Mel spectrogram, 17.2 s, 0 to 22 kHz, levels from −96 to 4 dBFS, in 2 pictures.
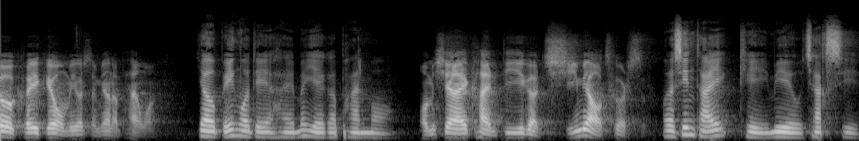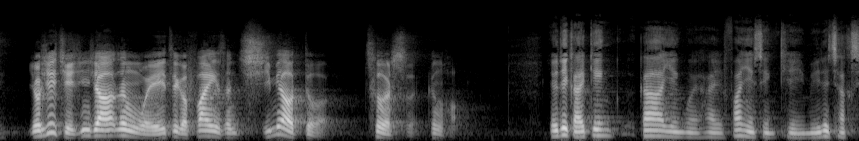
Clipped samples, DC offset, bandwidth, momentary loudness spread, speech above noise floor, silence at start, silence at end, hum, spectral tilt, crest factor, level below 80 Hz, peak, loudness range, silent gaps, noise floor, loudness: under 0.1%; under 0.1%; 11.5 kHz; 16 LU; 51 dB; 0 s; 0 s; none; -4 dB/octave; 22 dB; -74 dBFS; -2 dBFS; 6 LU; none; -76 dBFS; -24 LUFS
